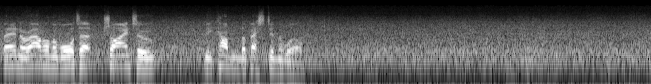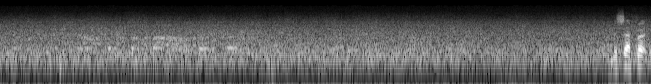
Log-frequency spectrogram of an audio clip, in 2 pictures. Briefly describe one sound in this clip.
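Paddles splash in rough water.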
